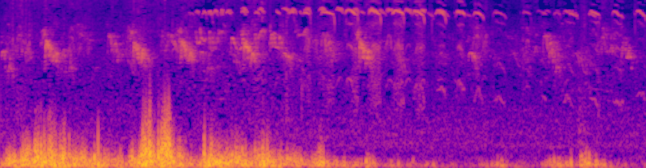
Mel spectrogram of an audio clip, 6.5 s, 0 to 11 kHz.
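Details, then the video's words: Superb fairywren nestlings, three chicks fed by both hard-working parents, calling with high chirps in rapid series; a faster, thinner run of very high ticking notes joins midway, all over heavy low rumble. "Superb fairywren, both parents are working very hard to feed their hungry 3 little chick's"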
